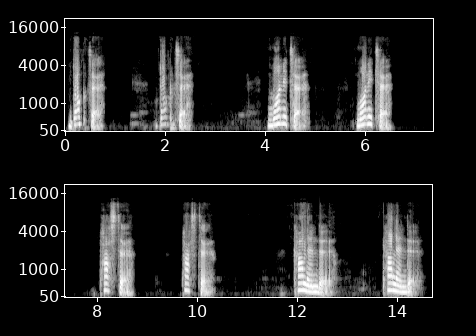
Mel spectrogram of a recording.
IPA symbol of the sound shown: ə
